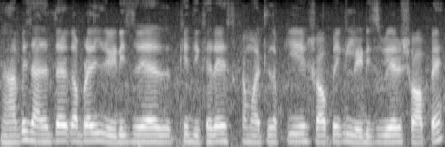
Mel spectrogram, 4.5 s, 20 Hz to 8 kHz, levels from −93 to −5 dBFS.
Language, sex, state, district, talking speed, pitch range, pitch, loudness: Hindi, male, Maharashtra, Gondia, 280 wpm, 140-155 Hz, 145 Hz, -15 LUFS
